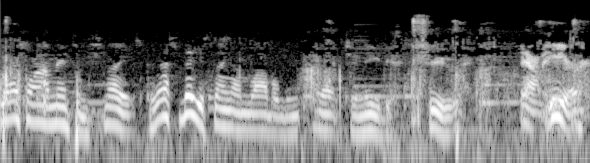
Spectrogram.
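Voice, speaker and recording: A man's fairly high voice in a Southern US accent, with very wide pitch swings, a moderate pace, and noticeable background noise. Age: 60s. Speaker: YouTuber. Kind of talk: casual vlog monologue. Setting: outdoors.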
